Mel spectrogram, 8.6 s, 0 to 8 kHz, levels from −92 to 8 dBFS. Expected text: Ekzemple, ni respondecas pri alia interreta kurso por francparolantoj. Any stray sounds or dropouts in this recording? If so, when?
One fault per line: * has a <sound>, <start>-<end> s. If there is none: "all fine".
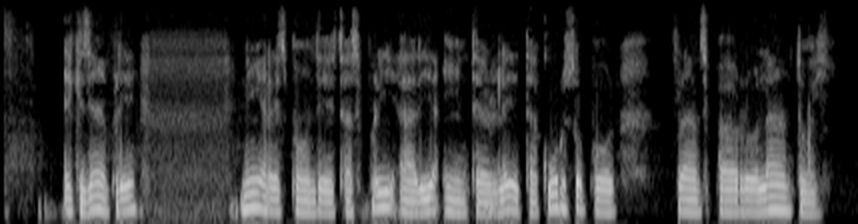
all fine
